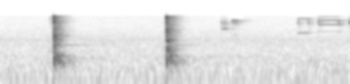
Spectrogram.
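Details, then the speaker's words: Freedor acoustic door closer just installed, batteries connected and side button held: two sharp clicks, short beeps and rising tones as it runs start-up self-tests and switches between magnets; normal. "hold that down and it's going to go through its start-up sequence you hear it beeping okay and the second you'll hear a switch between magnets"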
